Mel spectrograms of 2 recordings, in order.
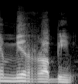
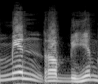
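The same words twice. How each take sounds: First: "mir rabbihim", the n dropped into a doubled r; as read. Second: "min rabbihim" with a clear n, the way it is written. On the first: Teacher shows how the phrase is actually read. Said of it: "dibacanya mir rabbihim". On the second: Teacher shows the written form before the true reading. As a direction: read "min rabbihim" with the n still sounded. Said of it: "Tulisannya min rabbihim". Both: Shown as a demonstration.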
